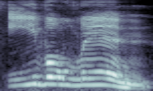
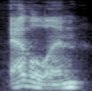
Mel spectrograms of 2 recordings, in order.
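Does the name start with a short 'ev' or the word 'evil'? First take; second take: evil; short ev. First: It sounds like the word evil, then Lyn. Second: It sounds like the ordinary name Evelyn. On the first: The speaker calls it right. "it's Evil Lyn" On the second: The speaker calls it wrong. "I thought it was pronounced Evelyn, but no"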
